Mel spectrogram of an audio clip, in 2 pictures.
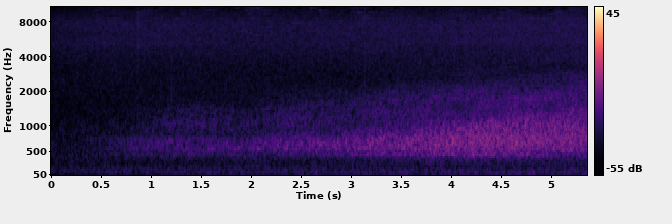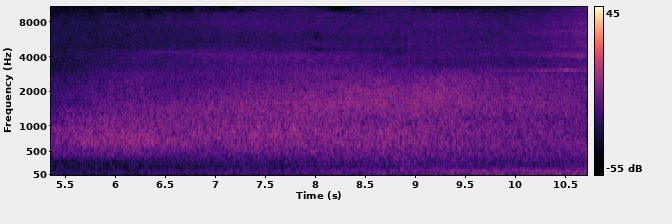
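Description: A steady rushing noise with a low rumble underneath, growing steadily louder and brighter over about ten seconds.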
